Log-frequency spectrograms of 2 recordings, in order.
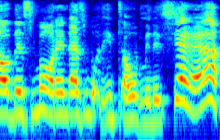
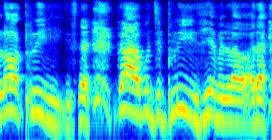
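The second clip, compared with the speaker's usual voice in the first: softer, lower whining plea, mocking; mock begging prayer; 6 semitones lower, 7 dB quieter than usual. Preacher mocking a churchgoer who only begs, soft whiny plea. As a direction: imitate someone begging God, pleading softly. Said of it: "Everything is about begging".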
